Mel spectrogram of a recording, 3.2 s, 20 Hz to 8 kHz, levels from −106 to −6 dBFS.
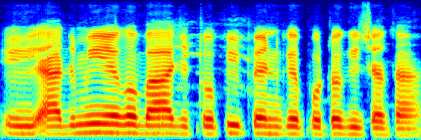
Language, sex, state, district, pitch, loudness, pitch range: Bhojpuri, male, Bihar, Saran, 160 Hz, -16 LUFS, 155-170 Hz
